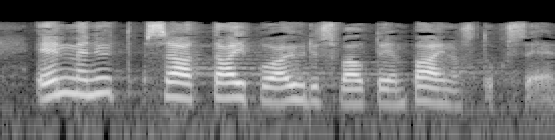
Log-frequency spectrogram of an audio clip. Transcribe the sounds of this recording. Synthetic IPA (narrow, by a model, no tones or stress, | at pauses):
emːenyt̪sɑːt̪tɑipoɑyhdysʋɑlt̪ojempɑinost̪uksḛːn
